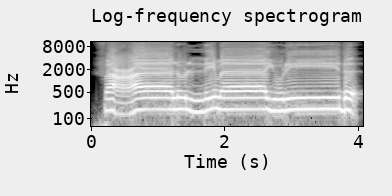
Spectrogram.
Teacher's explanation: دال بھی حروف قلقلہ ہے، وف کی صورت میں ساکن ہوگا، ساکن ہو تو قلقلہ بھی کریں گے دال پر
